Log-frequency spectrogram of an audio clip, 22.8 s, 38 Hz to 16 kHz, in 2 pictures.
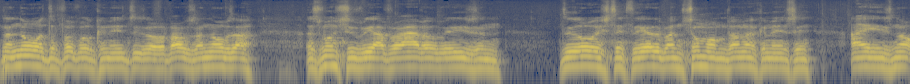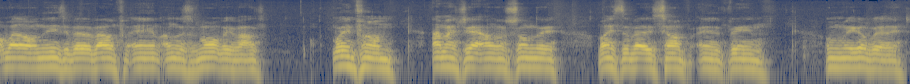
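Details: Adult man with motor neurone disease (ALS) diagnosed in 2010, affecting his arms, shoulders, chest, throat and voice; weakened throat muscles; dysarthria.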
